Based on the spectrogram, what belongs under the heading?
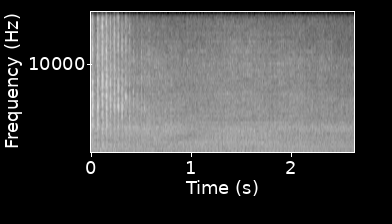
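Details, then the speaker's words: Craftsman snowblower restart a couple of minutes after running, choke left in run, throttle at low-to-medium, one firm recoil pull, then throttle slid all the way up. Fast, steady putter with no misses or surging. Normal start and idle. "from here slide your throttle L all the way up and just like that you're up and running again"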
